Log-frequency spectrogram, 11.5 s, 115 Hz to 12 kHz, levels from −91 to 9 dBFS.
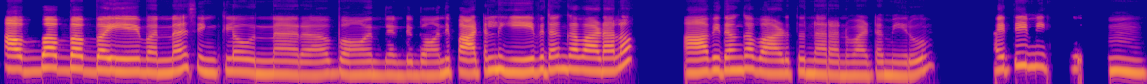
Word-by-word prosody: అబ్బబ్బబ్బా! 260 Hz, 0 st, +5 dB, 0.3 s
ఏమన్నా 230 Hz, 0 st, 0 dB
సింక్‌లో 235 Hz, -1 st, -4 dB, 0.2 s
ఉన్నారా! 205 Hz, -2 st, -3 dB, 0.3 s
బాగుందండి, 200 Hz, -1 st, -5 dB
బాగుంది. 195 Hz, +3 st, -3 dB
పాటల్ని 235 Hz, +4 st, +3 dB, 0.2 s
ఏ -, -, +2 dB, 0.2 s
విధంగా 265 Hz, +1 st, 0 dB
వాడాలో, 245 Hz, -, +2 dB, 0.7 s
ఆ -, -, +6 dB, 0.2 s
విధంగా 255 Hz, +2 st, 0 dB
వాడుతున్నారనమాట 205 Hz, -3 st, -3 dB, 0.2 s
మీరు. 190 Hz, +3 st, -5 dB, 0.8 s
అయితే, 265 Hz, +5 st, 0 dB, 0.2 s
మీకు 295 Hz, -3 st, -6 dB, 0.6 s
హ్మ్. 245 Hz, -2 st, 0 dB
230 Hz, 90 wpm, -22 LUFS, 200-255 Hz, 0.8 s, ఆ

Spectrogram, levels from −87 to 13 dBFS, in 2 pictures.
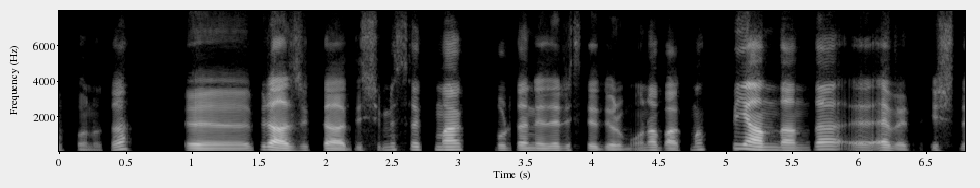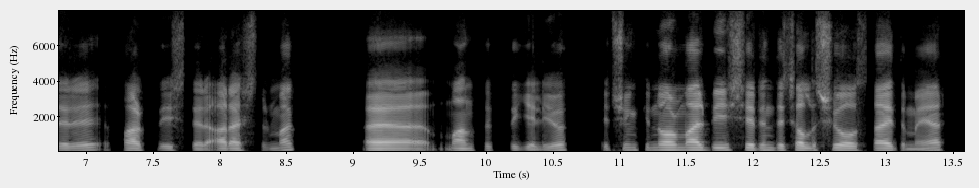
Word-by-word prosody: bu 105 Hz, -, -21 dB
konuda. 85 Hz, -3 st, -7 dB, 0.4 s
Eee, 110 Hz, 0 st, +2 dB
birazcık 120 Hz, -1 st, +7 dB
daha 105 Hz, -4 st, +4 dB
dişimi 155 Hz, -, -15 dB
sıkmak, 165 Hz, 0 st, +1 dB, 0.2 s
burada 130 Hz, 0 st, -4 dB
neler 120 Hz, -1 st, -3 dB
hissediyorum 105 Hz, -5 st, -6 dB
ona 150 Hz, 0 st, -4 dB
bakmak. 170 Hz, +3 st, -3 dB, 0.2 s
Bir 225 Hz, -, -8 dB
yandan 150 Hz, -8 st, +6 dB
da, 185 Hz, 0 st, -1 dB
eee, -, -, -6 dB
evet 135 Hz, -9 st, -1 dB
işleri, 130 Hz, +3 st, -7 dB, 0.2 s
farklı 120 Hz, -2 st, -2 dB
işleri 110 Hz, -2 st, -9 dB
araştırmak, 115 Hz, +4 st, -4 dB, 0.5 s
eee, 110 Hz, 0 st, +4 dB
mantıklı 115 Hz, 0 st, -6 dB
geliyor. 110 Hz, +7 st, -6 dB, 0.3 s
E, -, -, -16 dB
çünkü 145 Hz, 0 st, -12 dB
normal 145 Hz, -1 st, +3 dB
bir 135 Hz, 0 st, -1 dB
iş 140 Hz, +1 st, -10 dB
yerinde 135 Hz, -1 st, -1 dB
çalışıyor 130 Hz, +1 st, 0 dB
olsaydım 125 Hz, -4 st, 0 dB
eğer 135 Hz, +6 st, -2 dB
125 Hz, 145 wpm, -24 LUFS, 110-145 Hz, 0.5 s, birazcık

